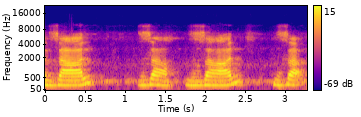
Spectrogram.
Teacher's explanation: جب تک آپ ذال کا مخرج سے نہیں نکالیں گے تو ہماری زال اور زا دونوں کا آواز ایک جیسے نکلتی ہے. جیسے کہ میرے بولنے سے بنیا زال، زا، زال، زا، جبکہ ذال کا مخرج ہے ذال.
